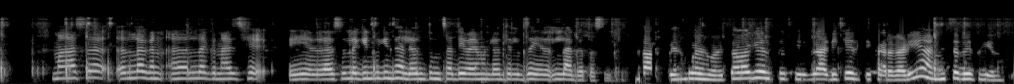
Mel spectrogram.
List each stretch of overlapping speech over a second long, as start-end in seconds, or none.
none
